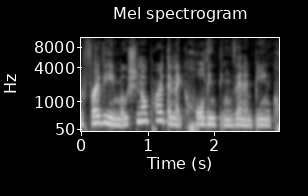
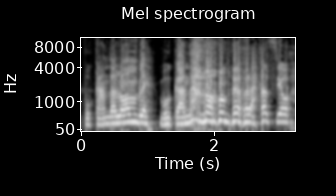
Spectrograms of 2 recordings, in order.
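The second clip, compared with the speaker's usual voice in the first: high, loud mock caller, breaking into laughter; playful prank-call voice; 4 semitones higher, 7 dB louder than usual. Prank reply to brother on phone.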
